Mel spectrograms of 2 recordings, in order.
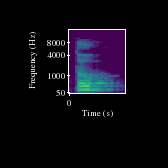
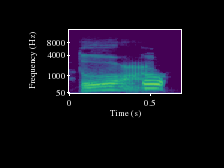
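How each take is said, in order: First: A k sound follows the first vowel. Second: A throaty pharyngeal sound follows the first vowel. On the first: "Kalau tuk kaf" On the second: "jangan keliru ain"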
